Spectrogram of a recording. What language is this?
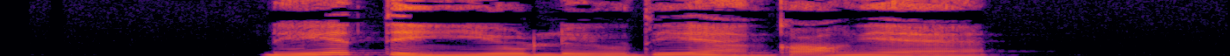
Cantonese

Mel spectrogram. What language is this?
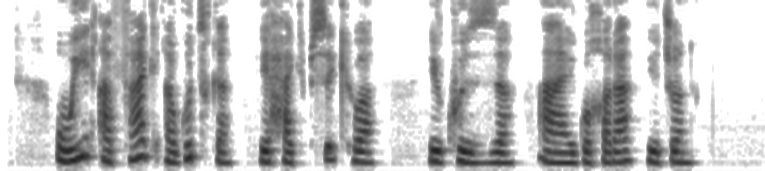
Abkhazian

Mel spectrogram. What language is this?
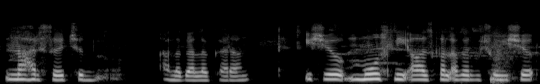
Kashmiri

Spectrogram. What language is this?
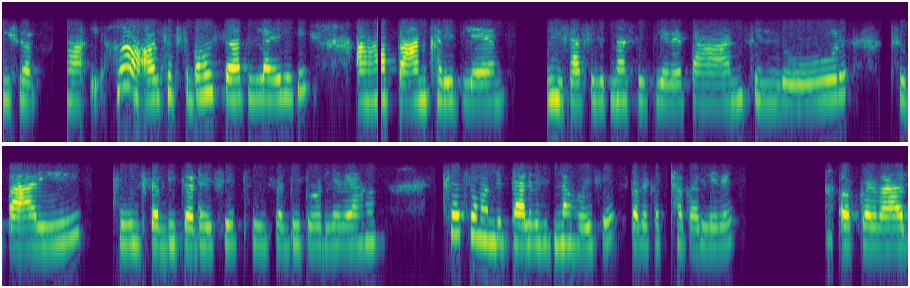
Maithili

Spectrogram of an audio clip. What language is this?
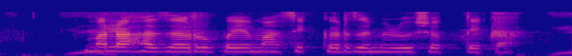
Marathi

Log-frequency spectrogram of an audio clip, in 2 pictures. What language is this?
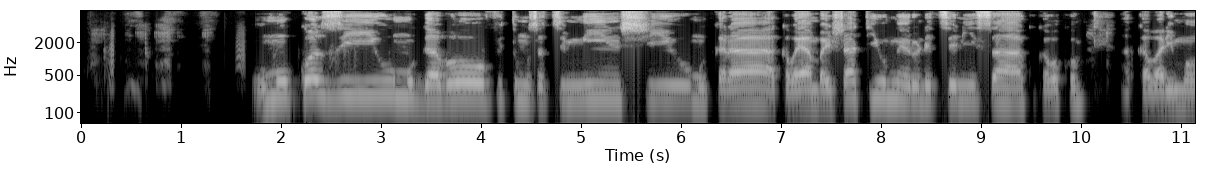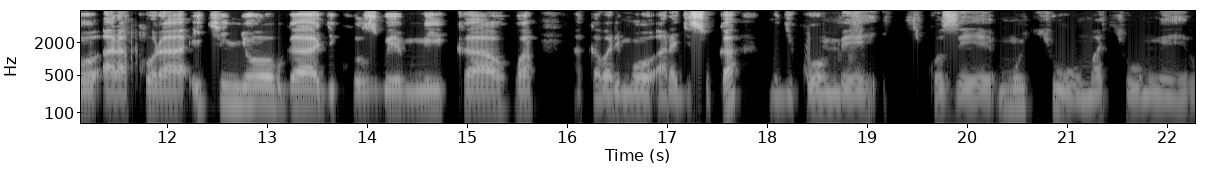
Kinyarwanda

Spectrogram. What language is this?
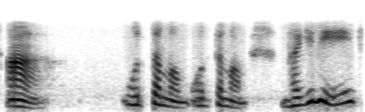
Sanskrit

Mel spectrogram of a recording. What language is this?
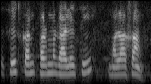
Marathi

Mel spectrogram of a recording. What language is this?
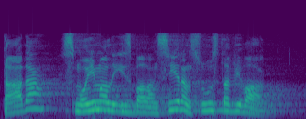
Croatian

